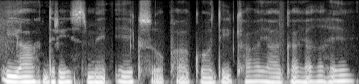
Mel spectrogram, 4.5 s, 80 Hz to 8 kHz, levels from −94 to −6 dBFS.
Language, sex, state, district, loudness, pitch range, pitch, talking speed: Hindi, male, Jharkhand, Ranchi, -16 LUFS, 130-145 Hz, 135 Hz, 120 wpm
